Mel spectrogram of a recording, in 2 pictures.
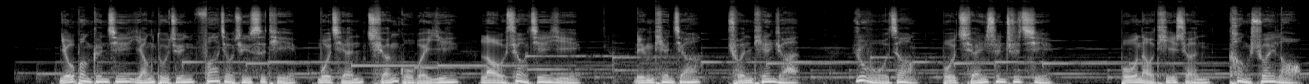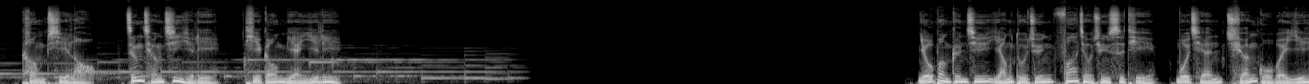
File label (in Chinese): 品牌宣传 清新自然; 牛蒡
